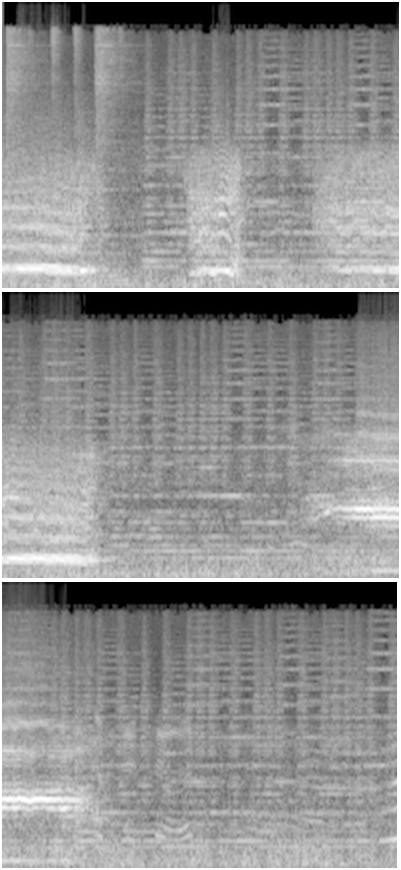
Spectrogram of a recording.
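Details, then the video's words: Humpback whales talking to each other, played back while watching whales on a Washington State and Alaska trip: several low tonal moans in the first five seconds, then a higher wavering cry near eight seconds, with quiet hiss between. "This is what humpback whales sound like when they talk to each other. Let's listen to this recording as we watch the whales."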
